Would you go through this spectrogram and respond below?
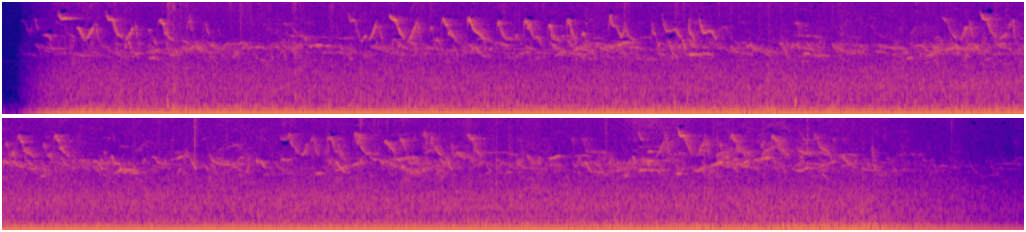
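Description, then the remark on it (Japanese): Many wild birds sing together in a steady outdoor chorus on Iimoriyama in the town of Asuke, among maples and cedars around a Soto Zen temple, with bright overlapping trills and chirps repeating throughout over a soft background hum, continuous with no voices. “お寺とかお堂がある飯盛山のてっぺんまで登り、そして降りてくるときにね、なんともいい野鳥のコーラスが聞こえたので、これも撮ってみました。”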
